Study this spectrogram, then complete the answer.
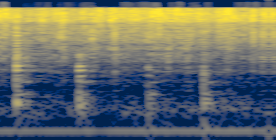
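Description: Chili dropped into a frying pan with a steady close sizzle, several soft stirring taps over a low constant hum.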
